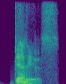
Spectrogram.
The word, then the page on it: dehisce: British English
